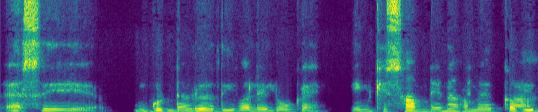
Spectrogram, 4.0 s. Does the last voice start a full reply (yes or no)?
no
